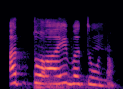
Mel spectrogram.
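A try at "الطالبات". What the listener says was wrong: ना ना बतूना तो बिल्कुल नहीं होगा। जी जी आत साउंड होती है यहाँ पर, तो अत-तालिबातु, अत-तालिबातु।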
